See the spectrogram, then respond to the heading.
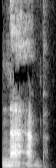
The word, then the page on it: nab: British English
